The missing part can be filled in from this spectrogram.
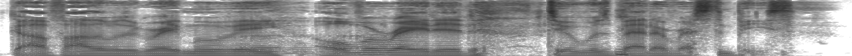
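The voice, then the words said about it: Mike Francesa impression. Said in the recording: “My Francesa impression was off. It's a little off tonight. ... wasn't as dominant an impression.”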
